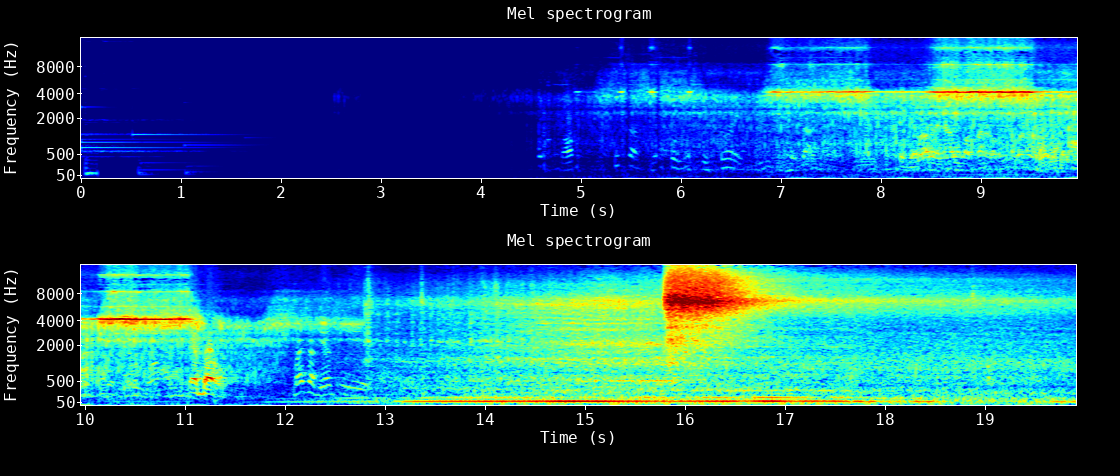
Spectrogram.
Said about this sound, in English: So, I'm standing here at a bus stop. It's nothing special, it's just a bus stop. A crooked little sign that reads Denny Street and a list of bus times.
